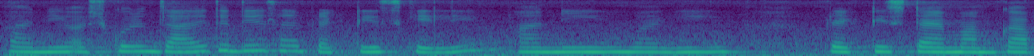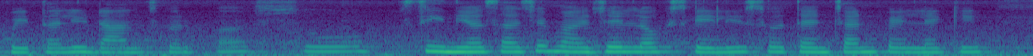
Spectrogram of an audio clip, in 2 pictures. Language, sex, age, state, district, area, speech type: Goan Konkani, female, 18-30, Goa, Quepem, rural, spontaneous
